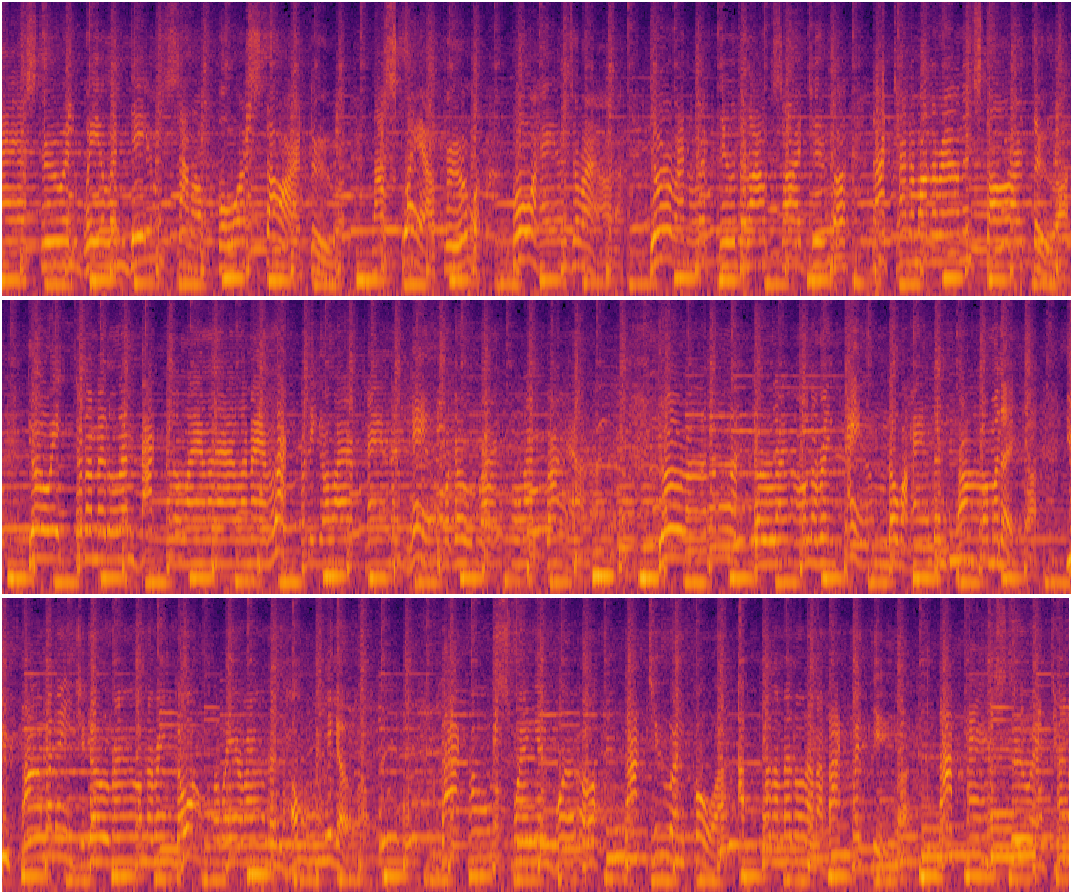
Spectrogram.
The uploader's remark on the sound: 1964 Blue Star Jubiliee in Houston, Texas SECOND RECORD. From the 1964 Blue Star Jubilee Square Dance held in the Sam Houston Auditorium.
